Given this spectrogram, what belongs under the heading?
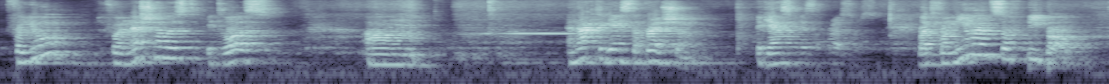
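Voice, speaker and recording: A man with a fairly high voice speaks publicly in a storytelling style. He addresses listeners directly, drawing them into the scene with rhetorical questions. The sound is heavily reverberant and picked up some way from the microphone. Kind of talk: storytelling speech with dramatic second-person narration. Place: echoey indoor room, recorded from a distance. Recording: very echoey room, distant microphone.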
